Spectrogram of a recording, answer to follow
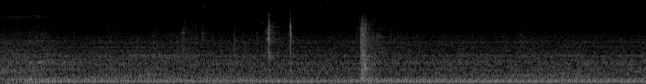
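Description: Steady low hum of an idling engine that comes in just after the start, with a few short sharp clicks a little past the middle.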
